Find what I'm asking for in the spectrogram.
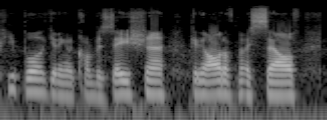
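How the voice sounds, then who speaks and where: The speaker has a German accent and talks at a fairly quick pace. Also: man. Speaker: content creator. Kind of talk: casual chat. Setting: livestream. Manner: energetic.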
